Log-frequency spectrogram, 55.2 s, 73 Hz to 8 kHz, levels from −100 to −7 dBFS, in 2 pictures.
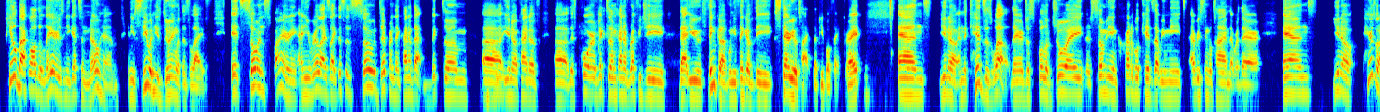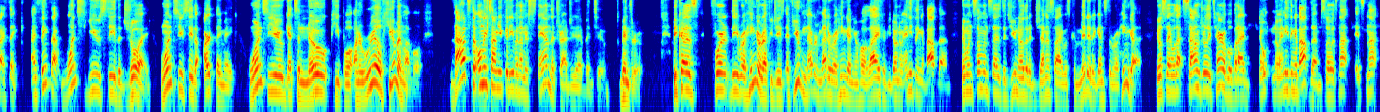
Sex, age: male, 20-39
